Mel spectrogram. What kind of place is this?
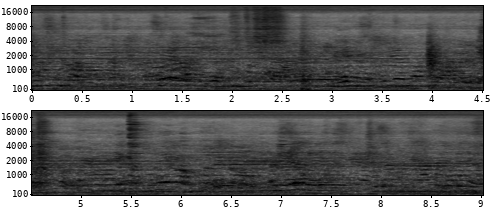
cafe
